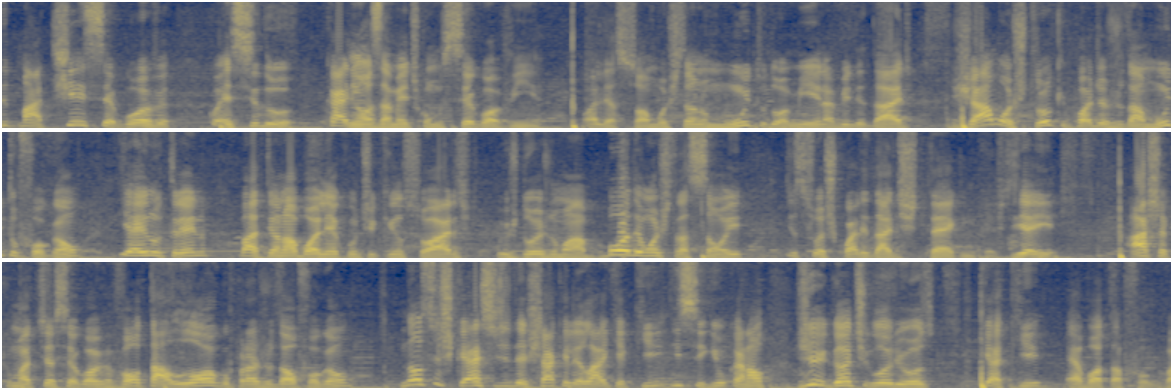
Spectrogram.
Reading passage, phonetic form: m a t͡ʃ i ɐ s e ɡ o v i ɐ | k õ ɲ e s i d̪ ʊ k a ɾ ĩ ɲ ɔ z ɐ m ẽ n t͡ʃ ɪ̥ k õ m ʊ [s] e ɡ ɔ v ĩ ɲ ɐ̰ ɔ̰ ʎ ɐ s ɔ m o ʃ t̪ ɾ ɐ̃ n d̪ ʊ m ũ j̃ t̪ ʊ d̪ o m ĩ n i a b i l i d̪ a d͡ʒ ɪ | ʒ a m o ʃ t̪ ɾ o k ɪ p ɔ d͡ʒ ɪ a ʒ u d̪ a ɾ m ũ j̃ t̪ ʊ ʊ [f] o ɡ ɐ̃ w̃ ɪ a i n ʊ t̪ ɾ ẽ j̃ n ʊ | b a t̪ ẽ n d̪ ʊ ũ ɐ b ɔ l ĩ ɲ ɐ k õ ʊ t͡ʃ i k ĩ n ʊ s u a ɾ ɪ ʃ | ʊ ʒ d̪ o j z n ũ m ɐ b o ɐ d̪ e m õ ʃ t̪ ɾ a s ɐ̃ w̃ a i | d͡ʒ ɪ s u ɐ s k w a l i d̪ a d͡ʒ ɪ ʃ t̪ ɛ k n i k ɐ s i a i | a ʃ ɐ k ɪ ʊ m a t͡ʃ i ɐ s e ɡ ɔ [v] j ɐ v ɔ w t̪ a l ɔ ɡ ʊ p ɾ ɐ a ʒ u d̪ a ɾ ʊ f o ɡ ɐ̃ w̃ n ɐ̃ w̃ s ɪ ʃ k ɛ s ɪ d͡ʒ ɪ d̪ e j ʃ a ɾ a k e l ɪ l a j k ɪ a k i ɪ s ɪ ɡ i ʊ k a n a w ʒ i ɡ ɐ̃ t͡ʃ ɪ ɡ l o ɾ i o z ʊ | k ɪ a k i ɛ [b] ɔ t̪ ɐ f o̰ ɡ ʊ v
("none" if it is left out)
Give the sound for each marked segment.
s, f, v, b

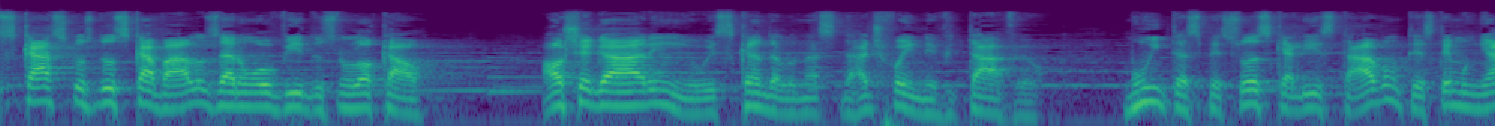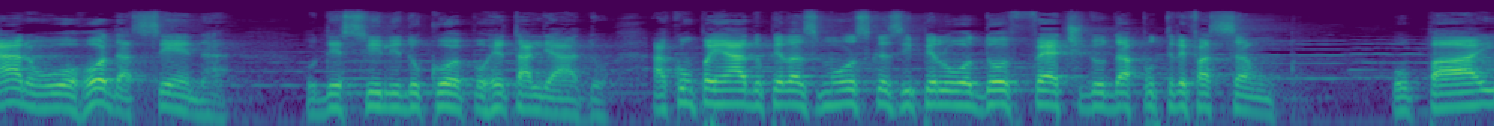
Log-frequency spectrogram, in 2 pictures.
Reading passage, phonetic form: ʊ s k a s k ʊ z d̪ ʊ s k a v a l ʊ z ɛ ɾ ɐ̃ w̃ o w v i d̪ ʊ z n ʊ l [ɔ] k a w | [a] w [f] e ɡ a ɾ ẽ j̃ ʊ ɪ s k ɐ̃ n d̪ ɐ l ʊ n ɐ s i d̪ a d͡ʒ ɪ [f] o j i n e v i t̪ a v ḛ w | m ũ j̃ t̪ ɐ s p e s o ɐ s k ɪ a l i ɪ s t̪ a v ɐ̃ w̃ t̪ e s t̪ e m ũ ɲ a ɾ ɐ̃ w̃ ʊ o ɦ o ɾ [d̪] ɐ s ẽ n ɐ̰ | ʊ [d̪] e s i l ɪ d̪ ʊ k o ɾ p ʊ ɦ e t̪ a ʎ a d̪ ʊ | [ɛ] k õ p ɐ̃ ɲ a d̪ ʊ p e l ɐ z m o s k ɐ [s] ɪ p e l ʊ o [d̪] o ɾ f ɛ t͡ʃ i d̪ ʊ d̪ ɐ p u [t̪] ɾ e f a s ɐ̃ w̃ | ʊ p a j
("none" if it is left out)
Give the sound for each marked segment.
o, a, ʃ, f, d̪, d̪, a, z, d̪, t̪

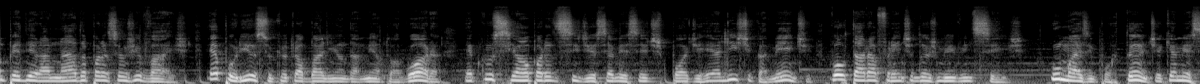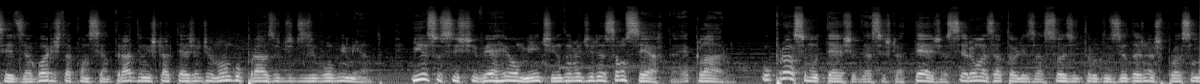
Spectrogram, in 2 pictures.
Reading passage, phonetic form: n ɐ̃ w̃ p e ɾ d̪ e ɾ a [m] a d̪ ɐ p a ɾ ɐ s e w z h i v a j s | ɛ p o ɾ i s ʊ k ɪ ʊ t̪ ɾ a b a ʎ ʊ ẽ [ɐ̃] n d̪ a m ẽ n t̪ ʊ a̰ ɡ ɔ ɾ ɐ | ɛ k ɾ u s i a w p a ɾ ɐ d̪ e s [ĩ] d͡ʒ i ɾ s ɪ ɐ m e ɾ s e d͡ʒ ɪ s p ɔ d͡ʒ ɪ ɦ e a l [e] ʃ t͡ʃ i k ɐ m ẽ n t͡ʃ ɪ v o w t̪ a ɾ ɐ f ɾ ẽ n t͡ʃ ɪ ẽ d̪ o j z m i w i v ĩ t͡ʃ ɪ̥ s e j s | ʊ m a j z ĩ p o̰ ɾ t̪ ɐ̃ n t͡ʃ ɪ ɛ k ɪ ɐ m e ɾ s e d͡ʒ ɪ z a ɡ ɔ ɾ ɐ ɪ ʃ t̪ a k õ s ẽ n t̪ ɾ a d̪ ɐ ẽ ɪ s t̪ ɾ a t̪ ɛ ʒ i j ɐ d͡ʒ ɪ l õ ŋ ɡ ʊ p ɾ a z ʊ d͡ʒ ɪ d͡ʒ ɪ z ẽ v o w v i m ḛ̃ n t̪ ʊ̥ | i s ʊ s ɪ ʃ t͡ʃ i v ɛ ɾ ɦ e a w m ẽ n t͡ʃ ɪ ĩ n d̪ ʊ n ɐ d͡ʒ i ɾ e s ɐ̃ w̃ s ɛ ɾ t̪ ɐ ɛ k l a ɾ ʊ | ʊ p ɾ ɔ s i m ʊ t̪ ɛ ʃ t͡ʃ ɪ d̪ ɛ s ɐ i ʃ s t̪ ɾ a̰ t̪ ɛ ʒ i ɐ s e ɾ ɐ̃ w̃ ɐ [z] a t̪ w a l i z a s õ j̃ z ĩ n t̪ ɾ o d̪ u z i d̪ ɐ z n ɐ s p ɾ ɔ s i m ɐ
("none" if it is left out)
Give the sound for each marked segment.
n, ɐ̃, i, i, z

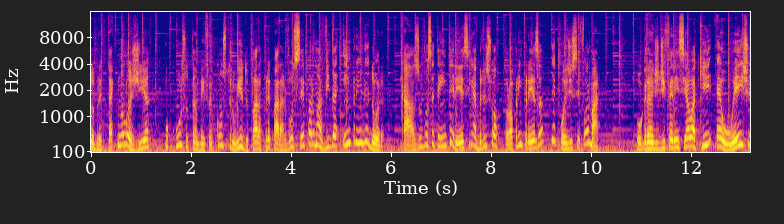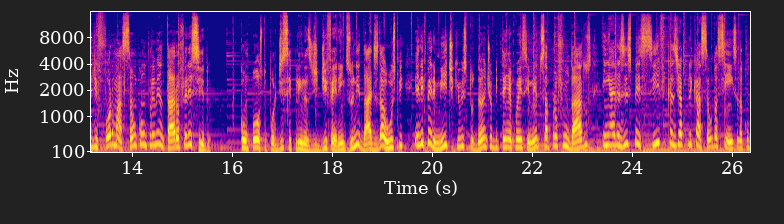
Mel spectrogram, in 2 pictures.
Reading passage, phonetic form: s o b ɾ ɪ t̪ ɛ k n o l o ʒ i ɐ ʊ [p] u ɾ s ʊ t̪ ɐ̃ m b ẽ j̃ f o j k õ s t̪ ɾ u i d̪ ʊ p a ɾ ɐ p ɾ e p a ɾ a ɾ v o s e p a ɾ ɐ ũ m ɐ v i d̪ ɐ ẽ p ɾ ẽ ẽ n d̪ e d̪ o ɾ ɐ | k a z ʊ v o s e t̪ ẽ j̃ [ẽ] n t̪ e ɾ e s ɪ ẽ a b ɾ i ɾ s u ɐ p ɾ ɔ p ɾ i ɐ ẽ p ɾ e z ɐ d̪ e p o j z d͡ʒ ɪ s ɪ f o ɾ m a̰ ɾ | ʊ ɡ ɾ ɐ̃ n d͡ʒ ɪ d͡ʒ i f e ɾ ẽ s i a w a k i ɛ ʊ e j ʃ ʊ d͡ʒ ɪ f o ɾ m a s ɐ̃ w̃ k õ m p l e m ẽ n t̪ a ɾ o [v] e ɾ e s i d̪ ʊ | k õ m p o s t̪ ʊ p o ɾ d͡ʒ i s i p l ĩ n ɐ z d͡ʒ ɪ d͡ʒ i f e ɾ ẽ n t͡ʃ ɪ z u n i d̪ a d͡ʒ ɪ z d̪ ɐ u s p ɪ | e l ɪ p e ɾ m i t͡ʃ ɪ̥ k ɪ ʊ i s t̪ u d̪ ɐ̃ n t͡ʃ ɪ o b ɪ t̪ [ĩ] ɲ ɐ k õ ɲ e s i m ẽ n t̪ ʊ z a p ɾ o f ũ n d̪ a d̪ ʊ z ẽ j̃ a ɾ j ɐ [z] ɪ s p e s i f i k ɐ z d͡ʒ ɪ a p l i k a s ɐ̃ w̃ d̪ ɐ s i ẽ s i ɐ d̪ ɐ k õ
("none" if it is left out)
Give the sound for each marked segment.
k, ĩ, f, ẽ, z

